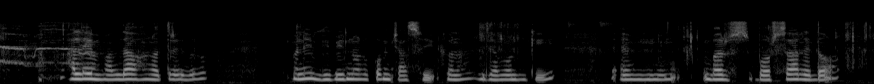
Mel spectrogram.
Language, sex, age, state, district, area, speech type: Santali, female, 18-30, West Bengal, Malda, rural, spontaneous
